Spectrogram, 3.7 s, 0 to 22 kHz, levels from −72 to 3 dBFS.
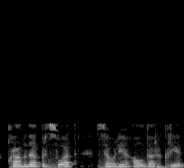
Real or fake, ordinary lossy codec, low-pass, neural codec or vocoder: real; MP3, 24 kbps; 7.2 kHz; none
